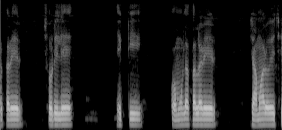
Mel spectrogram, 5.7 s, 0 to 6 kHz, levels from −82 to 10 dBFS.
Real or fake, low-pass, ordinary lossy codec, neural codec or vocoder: real; 5.4 kHz; none; none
